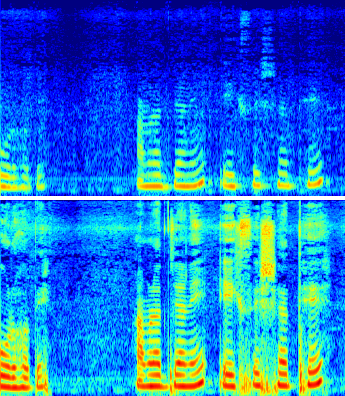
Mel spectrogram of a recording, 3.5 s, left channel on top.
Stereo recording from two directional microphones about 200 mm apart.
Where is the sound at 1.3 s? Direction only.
55° right (ahead or behind).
